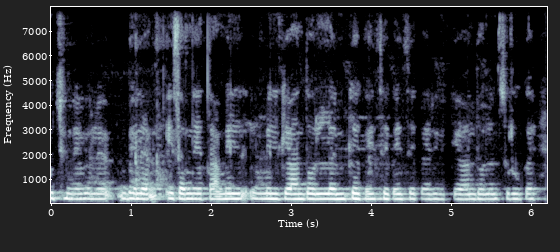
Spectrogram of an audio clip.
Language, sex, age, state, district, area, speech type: Maithili, female, 18-30, Bihar, Begusarai, urban, spontaneous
